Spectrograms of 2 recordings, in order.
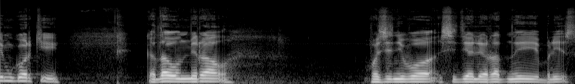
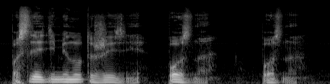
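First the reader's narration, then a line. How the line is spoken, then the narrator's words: Whisper. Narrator (Russian): Бальзак, например, шептал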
